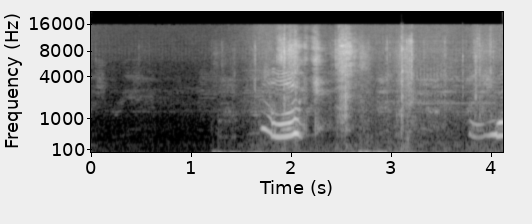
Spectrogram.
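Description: Near silence for about a second, then clicks and rustles of a clear plastic watch display case being handled. About two seconds in comes a short vocal sound that bends up and down.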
